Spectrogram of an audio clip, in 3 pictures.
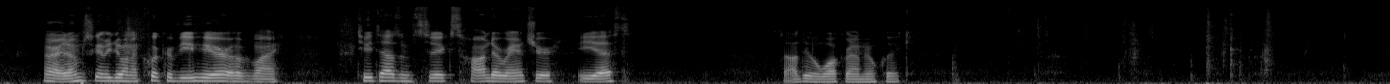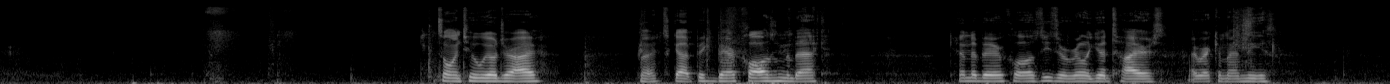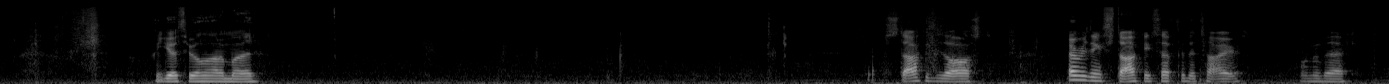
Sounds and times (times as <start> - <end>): Speech: 0.4 - 2.9, 3.6 - 6.4, 7.8 - 9.2, 18.1 - 19.5, 20.3 - 22.3, 23.4 - 26.8, 29.3 - 30.5, 36.4 - 37.7, 38.5 - 41.4
Walk, footsteps: 9.2 - 13.6, 17.4 - 18.4, 32.8 - 34.2.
